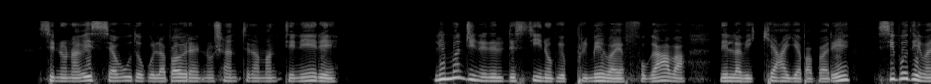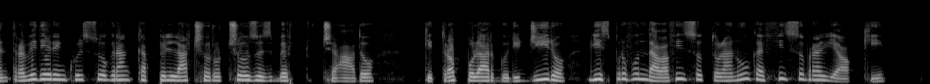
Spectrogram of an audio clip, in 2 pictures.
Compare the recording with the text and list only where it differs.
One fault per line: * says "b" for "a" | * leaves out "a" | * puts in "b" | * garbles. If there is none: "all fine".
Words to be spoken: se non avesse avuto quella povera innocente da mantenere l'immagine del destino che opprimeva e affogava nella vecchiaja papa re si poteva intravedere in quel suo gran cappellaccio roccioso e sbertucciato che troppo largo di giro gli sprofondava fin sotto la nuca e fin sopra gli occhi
all fine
